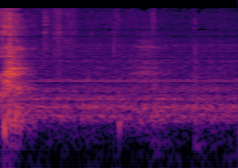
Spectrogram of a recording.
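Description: Steady low room hiss with a faint electrical hum from the bench equipment, opening with a brief breathy rustle.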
